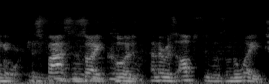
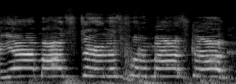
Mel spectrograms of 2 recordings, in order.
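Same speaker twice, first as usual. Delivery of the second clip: higher and loud, slow, hyped crowd cry; mock frenzied shout; 15 dB louder, slower than usual. Panicking crowd urging each other on, loud. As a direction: whip up panic.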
